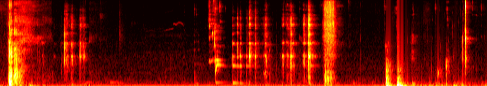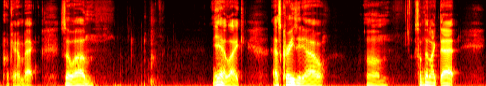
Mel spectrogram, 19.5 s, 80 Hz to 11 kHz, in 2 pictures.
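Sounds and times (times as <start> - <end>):
faint steady hum: 0.0 - 19.4
wet mouth clicks, swallows and gulps: 8.6 - 9.5
person sipping water: 8.7 - 9.4
speech: 10.0 - 11.7, 14.0 - 16.3, 17.1 - 18.9.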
